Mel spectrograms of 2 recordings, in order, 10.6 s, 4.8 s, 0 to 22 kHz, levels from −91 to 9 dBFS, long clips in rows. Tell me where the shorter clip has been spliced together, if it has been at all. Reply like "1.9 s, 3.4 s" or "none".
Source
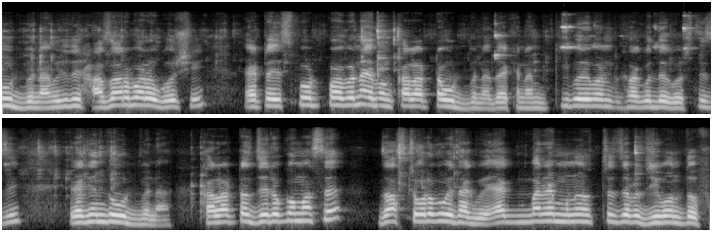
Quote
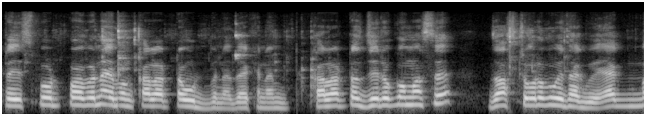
2.1 s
